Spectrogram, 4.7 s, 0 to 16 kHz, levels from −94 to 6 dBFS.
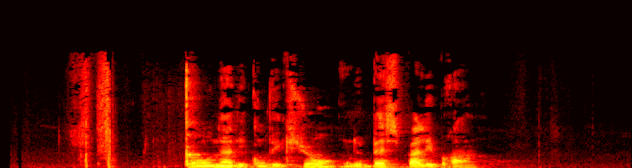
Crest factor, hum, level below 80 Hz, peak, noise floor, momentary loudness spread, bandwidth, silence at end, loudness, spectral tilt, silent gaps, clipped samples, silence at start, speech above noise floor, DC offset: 20 dB; none; -62 dBFS; -4 dBFS; -72 dBFS; 19 LU; 11 kHz; 1.15 s; -22 LUFS; -6 dB/octave; none; under 0.1%; 0.6 s; 51 dB; under 0.1%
